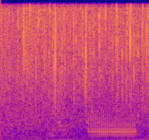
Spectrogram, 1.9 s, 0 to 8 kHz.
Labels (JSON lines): {"label": "biophony, croak", "recorder": "SoundTrap 500"}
